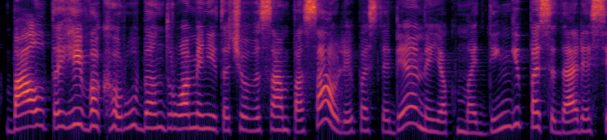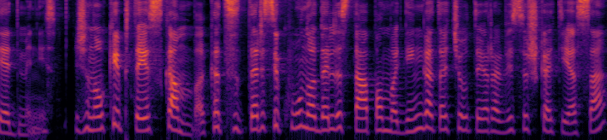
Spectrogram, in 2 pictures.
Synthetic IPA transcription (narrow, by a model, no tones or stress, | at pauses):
bɐlˠt̪ɐjɛɪʋɐkʰɐɾuːbʲɛnd̪ɾuɔmʲɛnʲiːt̪ɐt͡ʃʲɛʊʋʲɪsɐmpɐsɐʊlʲɪːɪpɐsʲt̪ʲɛbʲeːjoːmʲɪjokmɐd̪ʲɪŋʲɡʲɪpɐsʲɪd̪ɑːɾʲeːsʲeːd̪ʲmʲɪ̰nʲḭːs | ʒʲɪnɐʊkɐɪpt̪ɐɪskɐmbɐ̰kɐt̪t̪ɐɾʲsʲɪkuːnoːd̪ɐlʲɪst̪ɑːpoːmɐːd̪ʲɪŋɡɐt̪ɐt͡ʃʲɛʊt̪ɐɪiɾɐʋʲɪsʲɪʃkɑt̪ʲiɛsɐ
